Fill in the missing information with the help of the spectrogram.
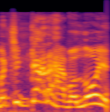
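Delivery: high, quick exasperated insistence; acted judge. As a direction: plead the rule as a flustered judge. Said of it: "And he's like".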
